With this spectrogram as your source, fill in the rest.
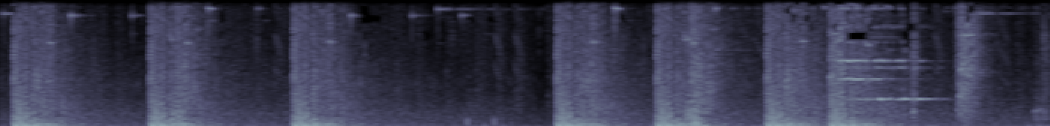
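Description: Sharp, loud gunshots from an old service rifle in the video game OTXO ring out one at a time at irregular intervals, each with a short decaying echo, about seven in all.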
